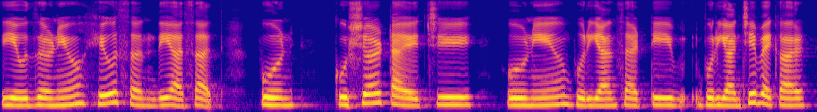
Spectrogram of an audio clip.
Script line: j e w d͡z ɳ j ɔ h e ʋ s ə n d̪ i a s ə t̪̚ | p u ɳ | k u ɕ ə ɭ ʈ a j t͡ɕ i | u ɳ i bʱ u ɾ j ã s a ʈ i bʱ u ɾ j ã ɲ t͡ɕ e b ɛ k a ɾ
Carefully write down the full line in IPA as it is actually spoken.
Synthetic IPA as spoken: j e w d͡z ɳ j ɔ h e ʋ s ə n d̪ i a s a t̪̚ | p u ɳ | k u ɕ ə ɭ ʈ a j t͡ɕ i | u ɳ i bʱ u ɾ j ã s a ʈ i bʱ u ɾ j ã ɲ t͡ɕ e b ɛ k a ɾ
